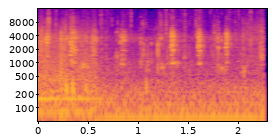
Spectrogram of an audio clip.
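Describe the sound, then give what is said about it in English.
A pig raised for meat on a homestead chews food as it is being fed, making irregular wet, crunchy smacks and snaps over a steady low background hum, with no one talking. “While some people might hear that sound of that pig chewing and think, ew, gross, chewing noises, I just hear the sound of bacon growing.”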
